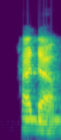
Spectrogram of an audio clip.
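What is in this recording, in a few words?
"hadam", Malay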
